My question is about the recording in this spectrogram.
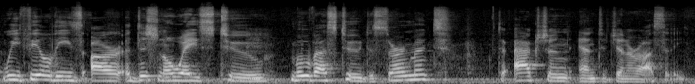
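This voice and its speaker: This worship associate speaks in a somewhat low, slightly mellow voice as she welcomes the congregation and reads announcements. Her manner is formal and measured, recorded live amid room noise at a church service.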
